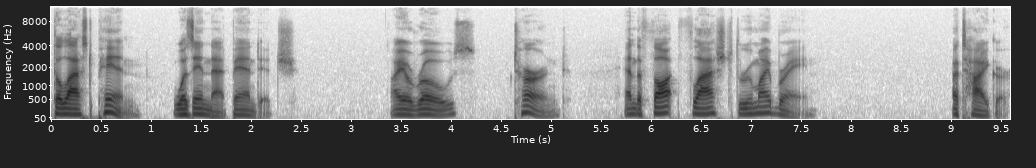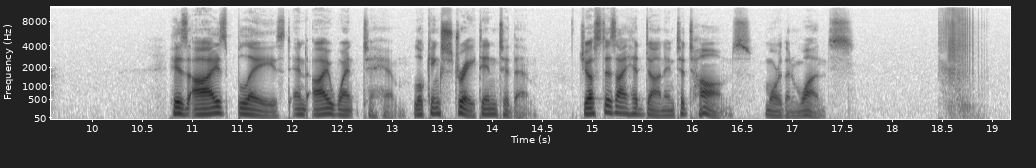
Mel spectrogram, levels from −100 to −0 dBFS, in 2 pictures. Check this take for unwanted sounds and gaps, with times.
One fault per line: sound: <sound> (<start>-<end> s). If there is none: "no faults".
sound: squeak (18.5-19.0 s)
